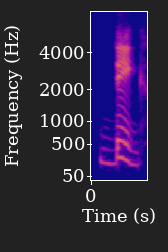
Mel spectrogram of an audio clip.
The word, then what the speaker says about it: dig: DIG, ডিগ, DIG, ডিগ। এখানে আমরা জি কে একবার জ হিসাবে উচ্চারণ করলাম, আবার আমরা এখানে গ হিসাবে উচ্চারণ করেছি।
